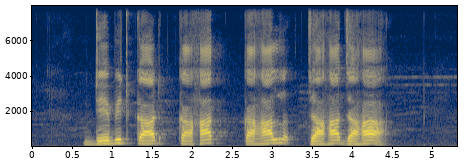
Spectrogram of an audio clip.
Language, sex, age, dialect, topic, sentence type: Magahi, male, 31-35, Northeastern/Surjapuri, banking, question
